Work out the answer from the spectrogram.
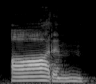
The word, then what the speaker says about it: autumn: 단어 끝에 M과 N이 함께 있을 때 이럴 때 그냥 N 발음을 무시하고 M 소리만 냅니다. 그래서 가을은 어떻게 발음해요? autumn 이렇게요.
